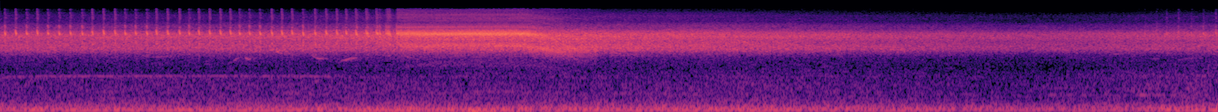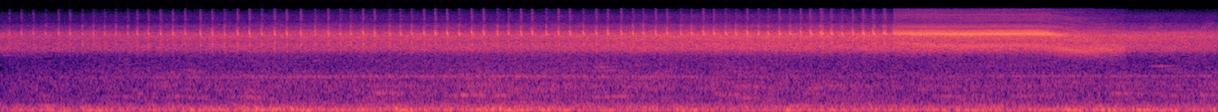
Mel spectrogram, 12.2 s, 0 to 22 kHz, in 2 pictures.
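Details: Magicicada cassini periodical cicada of Brood IV, filmed close up at Shawnee Mission Park, Kansas, on June 5, 2015, with an upswept defective wing exposing a tymbal; steady high buzzing hiss swelling into two louder crescendos, then fading.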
